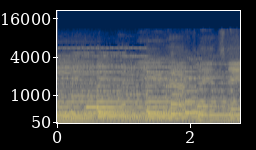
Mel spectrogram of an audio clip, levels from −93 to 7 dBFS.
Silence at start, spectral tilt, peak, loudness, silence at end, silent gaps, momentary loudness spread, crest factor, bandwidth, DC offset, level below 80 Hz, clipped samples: 0 s; -7 dB/octave; -6 dBFS; -20 LUFS; 0 s; none; 4 LU; 12 dB; 11 kHz; under 0.1%; -48 dBFS; under 0.1%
